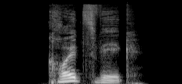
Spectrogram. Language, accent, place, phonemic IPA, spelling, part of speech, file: German, Germany, Berlin, /ˈkʁɔɪ̯t͡sˌveːk/, Kreuzweg, noun, De-Kreuzweg.ogg
- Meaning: 1. crossroads 2. Way of the Cross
